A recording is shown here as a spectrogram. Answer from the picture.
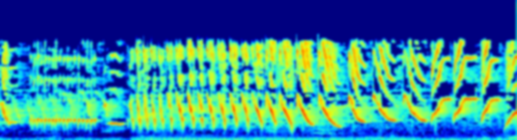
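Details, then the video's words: Canary singing a stimulating training song, opening with a rapid steady trill, then quick descending high sweeps that slow into looping rising-falling notes; faint low hum underneath. "usar para terapia de som canário preguiçoso"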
